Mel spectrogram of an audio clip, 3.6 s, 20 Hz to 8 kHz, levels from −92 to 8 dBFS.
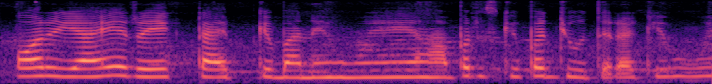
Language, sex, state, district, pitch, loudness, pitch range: Hindi, female, Uttar Pradesh, Budaun, 280 Hz, -22 LUFS, 265-295 Hz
